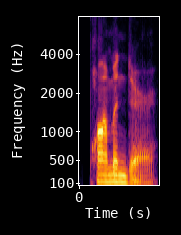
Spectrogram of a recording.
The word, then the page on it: pomander: American English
